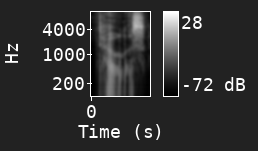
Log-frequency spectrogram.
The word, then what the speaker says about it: Ptolus: it's spelled p-t-o-l-u-s am I right but it's pronounced tollus City by the Spire it is huge I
